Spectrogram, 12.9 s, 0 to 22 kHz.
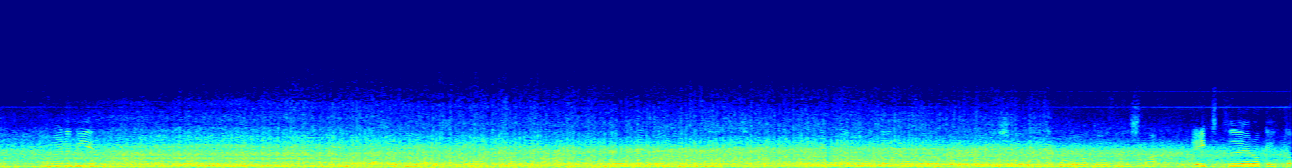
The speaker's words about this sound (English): We have a liftoff of the H-2A launch vehicle number 37 carrying Shikisai and Tsubame from the JAXA Tanegashima Space Center at 10:26:22 a.m. on December 23rd, 2017, Japan Standard Time.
